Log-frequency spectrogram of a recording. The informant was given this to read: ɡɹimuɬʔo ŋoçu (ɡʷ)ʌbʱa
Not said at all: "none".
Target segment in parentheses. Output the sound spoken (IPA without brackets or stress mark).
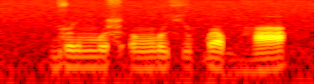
ɓ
